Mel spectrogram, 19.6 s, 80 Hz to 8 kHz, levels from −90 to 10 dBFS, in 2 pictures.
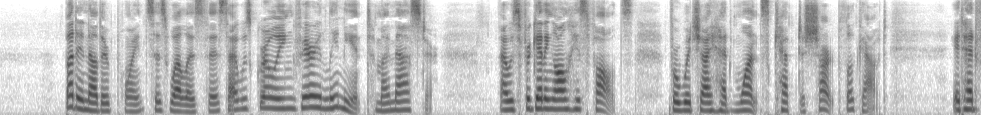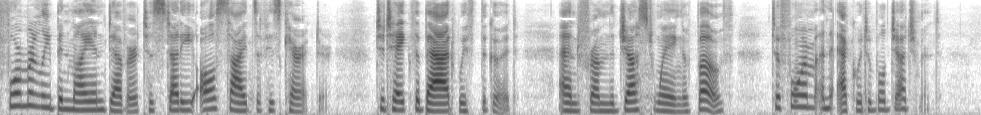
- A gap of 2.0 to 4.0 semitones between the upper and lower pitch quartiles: Yes, average, 3.7 semitones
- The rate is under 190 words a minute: No, average, 195 wpm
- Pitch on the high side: Yes, high, 215 Hz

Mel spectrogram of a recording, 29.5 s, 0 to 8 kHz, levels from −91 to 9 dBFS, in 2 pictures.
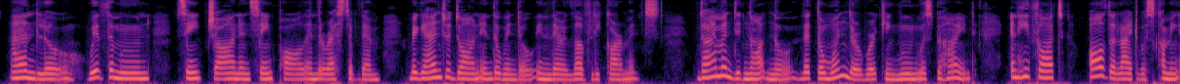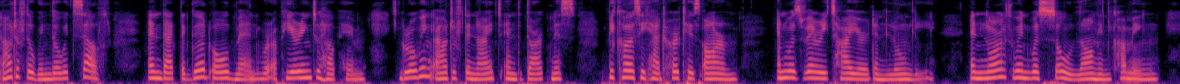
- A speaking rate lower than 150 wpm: No, average, 180 wpm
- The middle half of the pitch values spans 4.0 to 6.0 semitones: No, average, 3.1 semitones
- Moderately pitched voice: No, high, 200 Hz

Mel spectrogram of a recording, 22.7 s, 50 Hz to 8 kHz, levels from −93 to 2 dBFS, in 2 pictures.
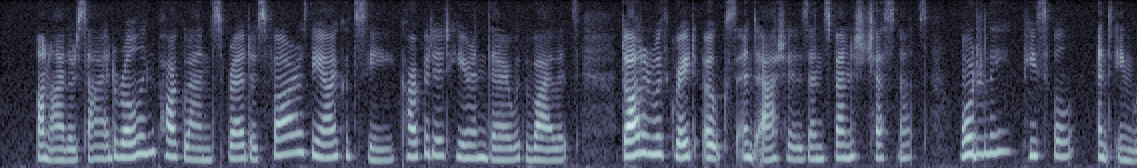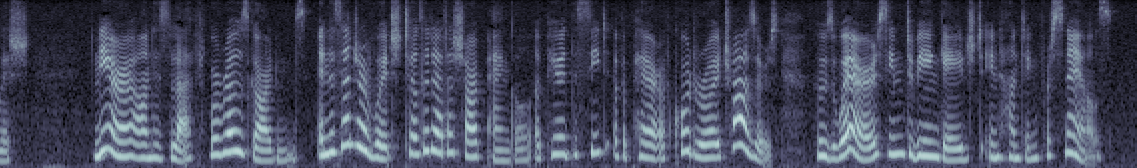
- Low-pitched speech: No, high, 245 Hz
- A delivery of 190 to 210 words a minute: No, average, 180 wpm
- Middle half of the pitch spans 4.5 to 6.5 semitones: Yes, average, 4.9 semitones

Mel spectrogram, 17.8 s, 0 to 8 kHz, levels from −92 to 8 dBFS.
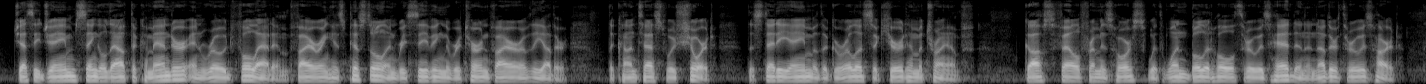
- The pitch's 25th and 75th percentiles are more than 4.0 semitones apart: No, narrow, 2.5 semitones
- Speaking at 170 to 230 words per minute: Yes, average, 180 wpm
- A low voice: Yes, very low, 85 Hz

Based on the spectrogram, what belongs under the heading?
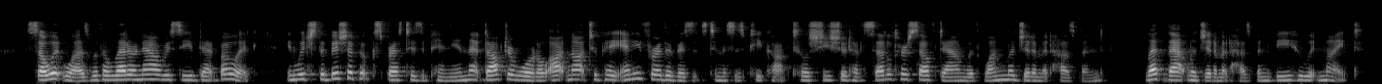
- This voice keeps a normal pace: No, fast, 215 wpm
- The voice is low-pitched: No, high, 200 Hz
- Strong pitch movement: No, average, 3.4 semitones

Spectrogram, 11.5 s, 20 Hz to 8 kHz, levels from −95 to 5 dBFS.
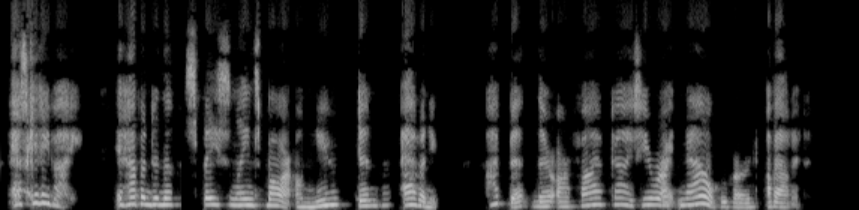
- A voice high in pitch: Yes, high, 230 Hz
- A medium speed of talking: No, slow, 130 wpm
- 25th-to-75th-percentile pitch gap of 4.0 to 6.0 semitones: Yes, average, 5.1 semitones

